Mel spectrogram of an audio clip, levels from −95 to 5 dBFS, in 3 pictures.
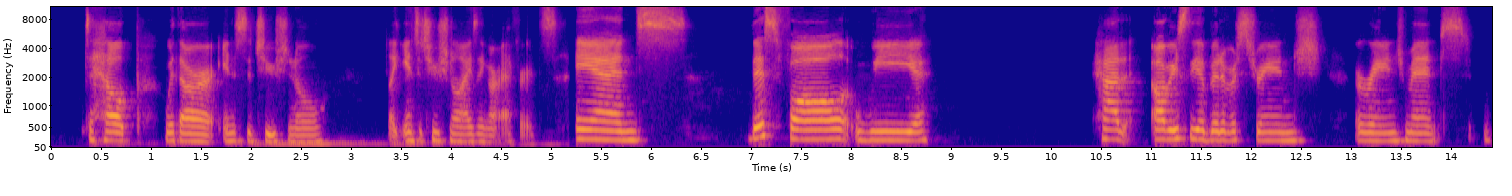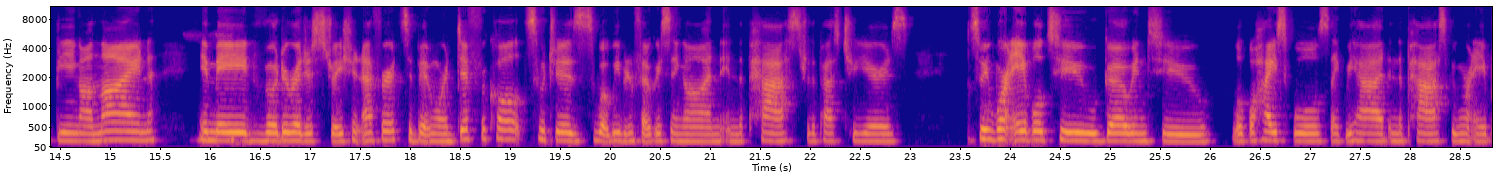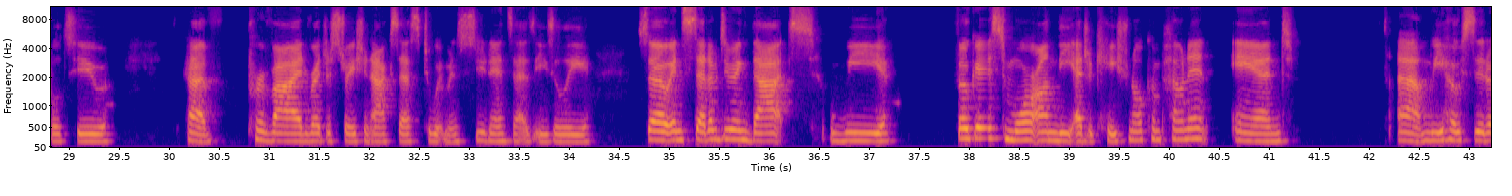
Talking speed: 130 wpm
